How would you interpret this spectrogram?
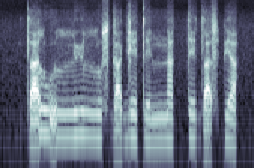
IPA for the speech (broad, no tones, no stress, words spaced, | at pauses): t̪a̰lwṵ lːylːusɡa̰ ɡet̪enːatːe d̪a̰spʲa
